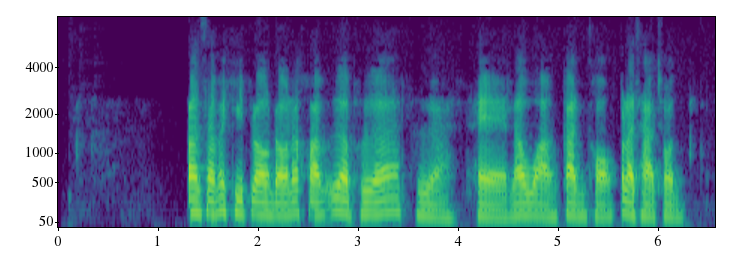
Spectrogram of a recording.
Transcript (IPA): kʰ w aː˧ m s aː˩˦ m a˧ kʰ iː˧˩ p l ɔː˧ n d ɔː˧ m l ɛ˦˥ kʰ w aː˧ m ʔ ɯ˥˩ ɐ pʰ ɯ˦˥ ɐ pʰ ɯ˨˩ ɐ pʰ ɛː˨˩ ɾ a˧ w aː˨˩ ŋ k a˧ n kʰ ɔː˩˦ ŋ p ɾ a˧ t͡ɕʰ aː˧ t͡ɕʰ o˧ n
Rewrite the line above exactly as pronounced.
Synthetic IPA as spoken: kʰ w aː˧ m s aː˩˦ m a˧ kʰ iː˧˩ p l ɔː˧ ŋ d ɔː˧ ŋ l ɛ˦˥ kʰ w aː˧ m ʔ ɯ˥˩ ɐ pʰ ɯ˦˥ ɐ pʰ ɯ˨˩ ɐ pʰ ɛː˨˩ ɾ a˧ w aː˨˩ ŋ k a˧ n kʰ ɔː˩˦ ŋ p ɾ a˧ t͡ɕʰ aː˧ t͡ɕʰ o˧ n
